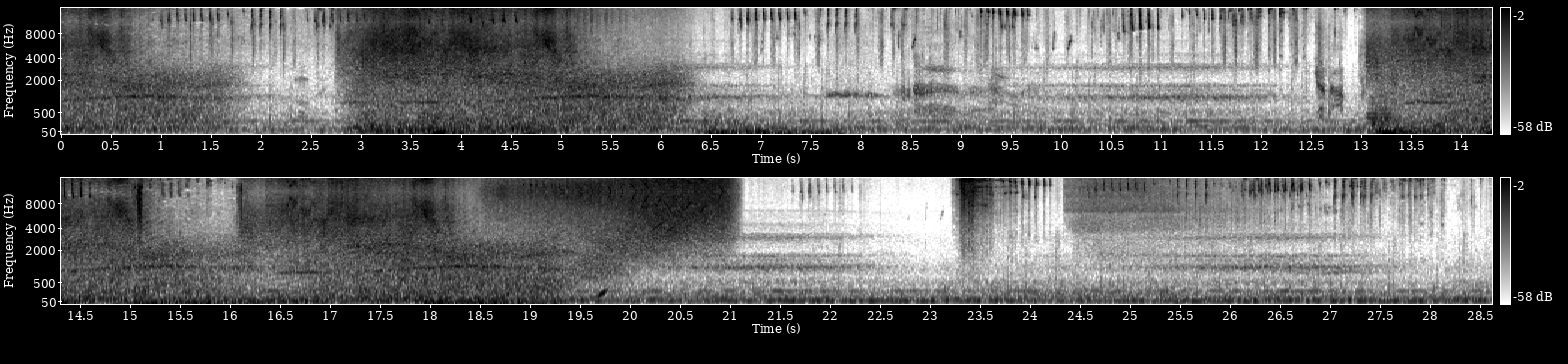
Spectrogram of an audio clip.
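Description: Flames roar and crackle in bursts.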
